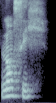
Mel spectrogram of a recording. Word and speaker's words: lancer: C'est quoi qu'il a dans le Ah ah oui ouais lancer lancer ça c'est facile lancer ouais parce que c'est pas un je ne prononce pas le R ouais euh entendre ouais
